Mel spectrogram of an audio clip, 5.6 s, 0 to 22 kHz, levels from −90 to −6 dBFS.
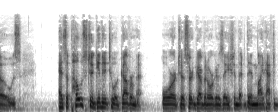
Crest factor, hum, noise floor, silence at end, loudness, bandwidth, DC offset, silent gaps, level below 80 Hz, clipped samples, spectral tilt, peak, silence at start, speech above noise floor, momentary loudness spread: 14 dB; none; -59 dBFS; 0 s; -19 LUFS; 13.5 kHz; 0.4%; none; -44 dBFS; under 0.1%; -5.5 dB/octave; -4 dBFS; 0 s; 40 dB; 7 LU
